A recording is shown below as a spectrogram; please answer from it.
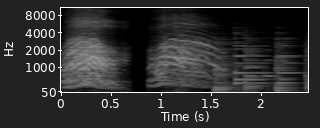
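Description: Two cat meows, one after the other, the second longer and falling away at the end, then a quick run of short musical notes starting about one and a half seconds in.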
